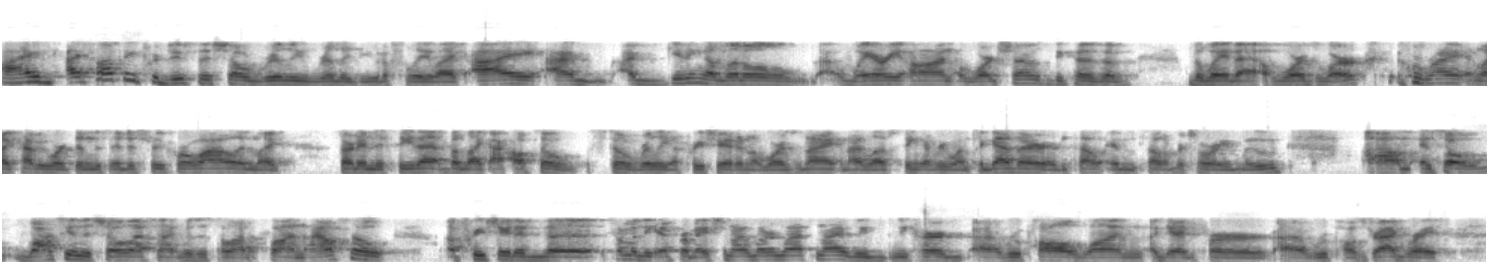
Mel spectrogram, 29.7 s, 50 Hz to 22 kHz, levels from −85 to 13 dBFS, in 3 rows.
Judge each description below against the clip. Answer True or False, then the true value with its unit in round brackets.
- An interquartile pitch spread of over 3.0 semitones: True (4.1 semitones)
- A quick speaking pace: True (210 wpm)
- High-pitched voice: False (125 Hz)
